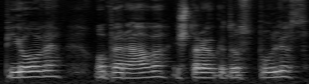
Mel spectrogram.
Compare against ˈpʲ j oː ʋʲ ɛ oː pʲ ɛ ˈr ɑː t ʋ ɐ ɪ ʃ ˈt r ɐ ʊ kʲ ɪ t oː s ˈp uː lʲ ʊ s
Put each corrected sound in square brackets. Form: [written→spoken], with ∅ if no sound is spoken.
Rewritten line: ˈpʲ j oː ʋʲ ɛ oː pʲ ɛ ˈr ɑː [t→∅] ʋ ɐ ɪ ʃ ˈt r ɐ ʊ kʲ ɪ t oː s ˈp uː lʲ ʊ s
